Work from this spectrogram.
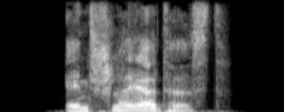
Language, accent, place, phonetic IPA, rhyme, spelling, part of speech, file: German, Germany, Berlin, [ɛntˈʃlaɪ̯ɐtəst], -aɪ̯ɐtəst, entschleiertest, verb, De-entschleiertest.ogg
- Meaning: inflection of entschleiern: 1. second-person singular preterite 2. second-person singular subjunctive II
